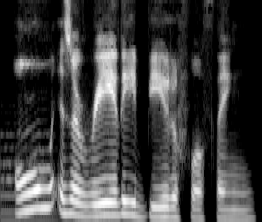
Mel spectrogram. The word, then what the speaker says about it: Om: The most common way written down is you see O-M, Om. But in a more traditional or classical sense, you would see Om spelled out phonetically in a different way, which would be A-U-M. Ah, O, M.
